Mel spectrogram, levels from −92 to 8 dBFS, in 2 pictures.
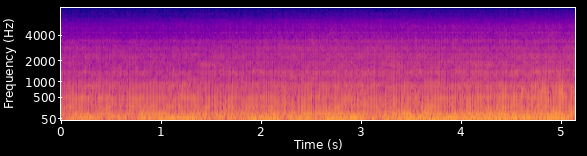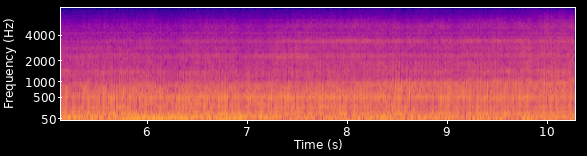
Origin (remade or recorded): remade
